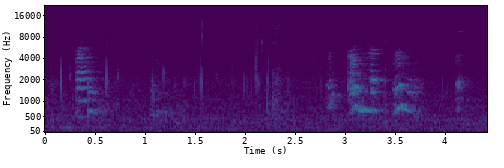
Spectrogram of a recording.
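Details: Blenheim Cavalier King Charles Spaniel puppies, a litter of five born around New Year's, with their mother Paris in an indoor puppy pen; a short high whimpering squeal opens, then a longer wavering squeal burst near three seconds, over soft shuffling.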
